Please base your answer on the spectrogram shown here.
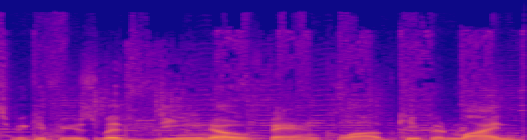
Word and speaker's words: Dino: Keep in mind, Dino from the Flintstones is spelled D-I-N-O, so that's why I kept calling that player Dino, but it turns out Dino's the actual pronunciation, my bad.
